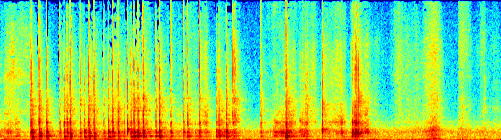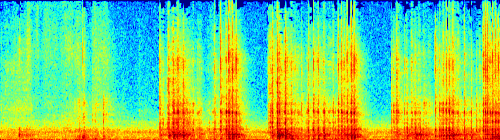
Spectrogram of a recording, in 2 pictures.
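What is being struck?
Plastic spray bottle, partly filled.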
